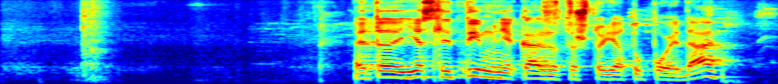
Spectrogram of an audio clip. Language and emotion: Russian, angry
